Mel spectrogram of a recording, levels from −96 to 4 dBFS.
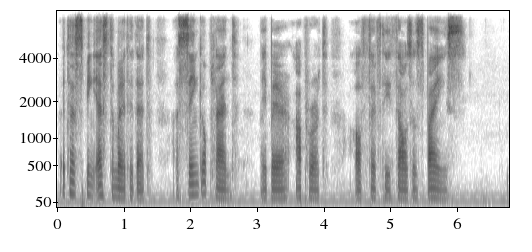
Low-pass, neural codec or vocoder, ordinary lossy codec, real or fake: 7.2 kHz; none; Opus, 64 kbps; real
